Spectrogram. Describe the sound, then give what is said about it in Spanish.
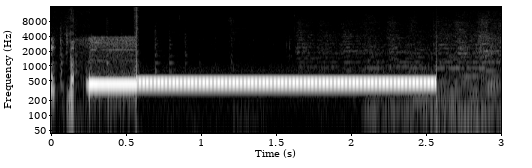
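A telephone line tone as a call is dialed: a short beep, then a loud, steady, unbroken tone holding for about two seconds before cutting off abruptly, with faint voices or line noise after. “vamos a llamarle en este momento, no haga ruido, por favor, ahí se está marcando.”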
